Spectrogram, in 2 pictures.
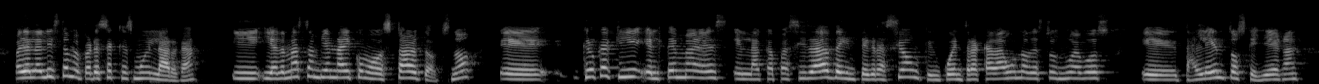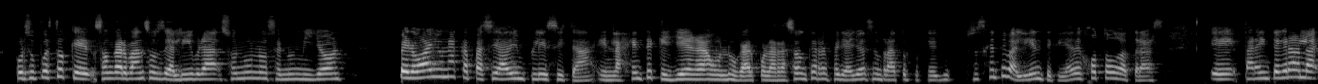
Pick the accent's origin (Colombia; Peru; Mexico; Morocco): Mexico; como mexicanos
